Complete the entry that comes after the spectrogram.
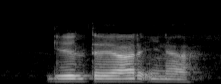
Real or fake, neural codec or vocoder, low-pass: real; none; 7.2 kHz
